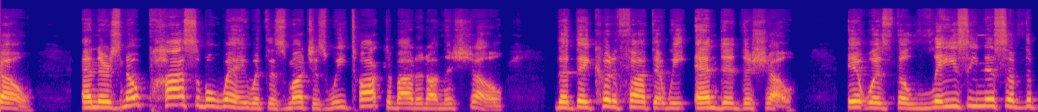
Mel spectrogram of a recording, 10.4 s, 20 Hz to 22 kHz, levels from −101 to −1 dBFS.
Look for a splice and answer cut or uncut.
uncut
